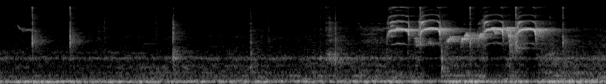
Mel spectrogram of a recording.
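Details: Young bar-winged prinia, newly weaned from hand-feeding, learning to sing: after scattered faint ticks, a burst of high, arched, rapidly repeated chirping notes arrives in the final two seconds over a steady low hum and rumbling background noise.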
